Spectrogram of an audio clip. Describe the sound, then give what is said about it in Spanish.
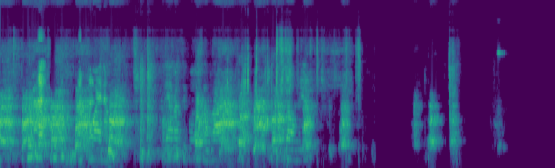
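Small dogs bark and yip excitedly and loudly over a person talking, followed by a few short, sharp barks once the talking stops. “Ahí la escucho a las, a las chiquitas.”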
